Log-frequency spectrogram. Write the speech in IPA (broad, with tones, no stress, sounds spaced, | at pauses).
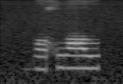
b ɔ˨ x w ɒ˦ u̯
